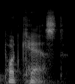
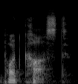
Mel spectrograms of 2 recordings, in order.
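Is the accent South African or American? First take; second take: American; South African. First: It is said in an American accent. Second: It is said in a South African accent.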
